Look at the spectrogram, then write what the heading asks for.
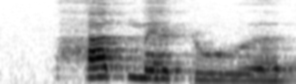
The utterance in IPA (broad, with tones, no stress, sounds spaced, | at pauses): h a˦˥ t̚ m ɛ˧ ʈ u˨˩ ə̯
